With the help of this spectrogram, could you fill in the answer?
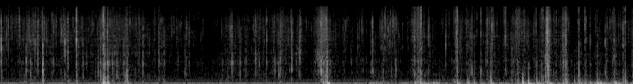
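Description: A white plastic padded bubble mailer with a wrapped item inside is squeezed, crinkled and scratched with fingertips and long nails. The result is a close, dense run of crisp crinkles, scratchy rustles and sharp crackling snaps, with a few louder bursts over a faint steady low hum.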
